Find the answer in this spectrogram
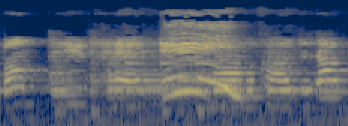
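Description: Children's song with cartoon character voices played through a sound book's small built-in speaker; about a second in, a voice swoops up and then down in pitch.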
